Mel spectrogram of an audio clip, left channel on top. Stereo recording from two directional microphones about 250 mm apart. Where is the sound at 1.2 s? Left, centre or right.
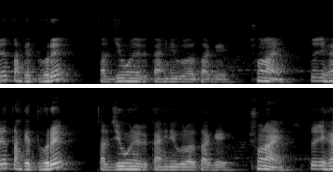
Right.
